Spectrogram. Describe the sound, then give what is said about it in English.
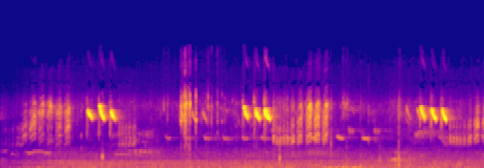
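Small birds, blue tits in England, give thin, high calls in quick bursts of three, repeating every few seconds against a soft outdoor hiss, with faint rustling and other chirps. “And that's some little blue tits.”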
